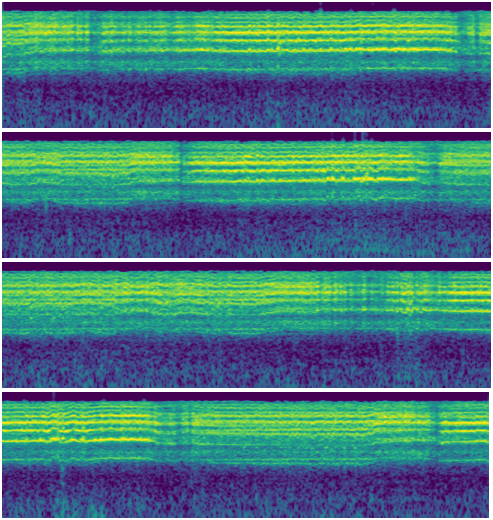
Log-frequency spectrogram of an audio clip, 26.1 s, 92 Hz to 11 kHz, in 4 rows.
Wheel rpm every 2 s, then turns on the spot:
230, 230, 220, 220, 220, 220, 220, 220, 230, 220, 220, 210, 220.
none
